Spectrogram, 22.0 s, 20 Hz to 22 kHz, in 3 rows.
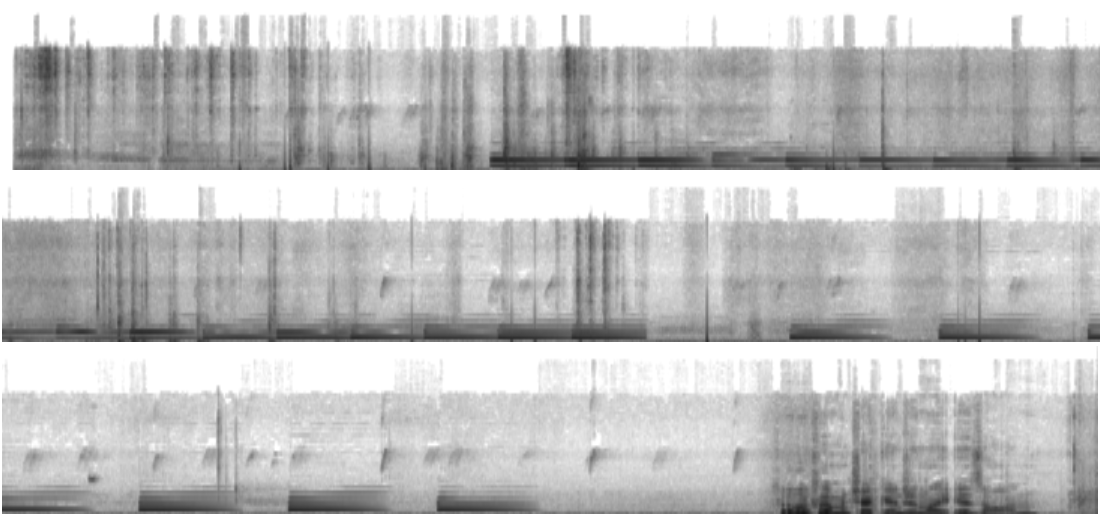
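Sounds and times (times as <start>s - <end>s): clicks and rattles: 0.1s - 6.1s.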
